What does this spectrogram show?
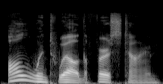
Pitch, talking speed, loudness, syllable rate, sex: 115 Hz, 220 wpm, -18 LUFS, 4.1 syllables/s, male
